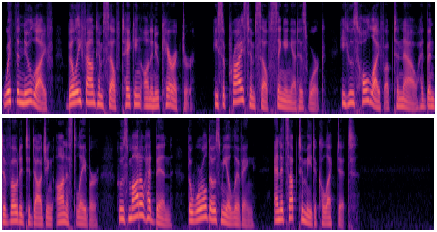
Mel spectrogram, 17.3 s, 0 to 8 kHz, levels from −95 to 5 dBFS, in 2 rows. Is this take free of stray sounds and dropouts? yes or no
yes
